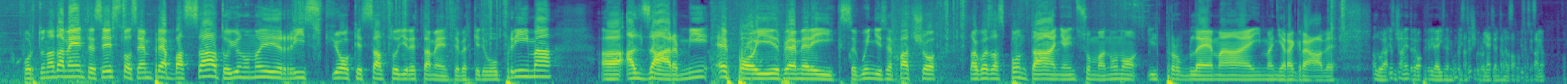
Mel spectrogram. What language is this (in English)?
Italian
